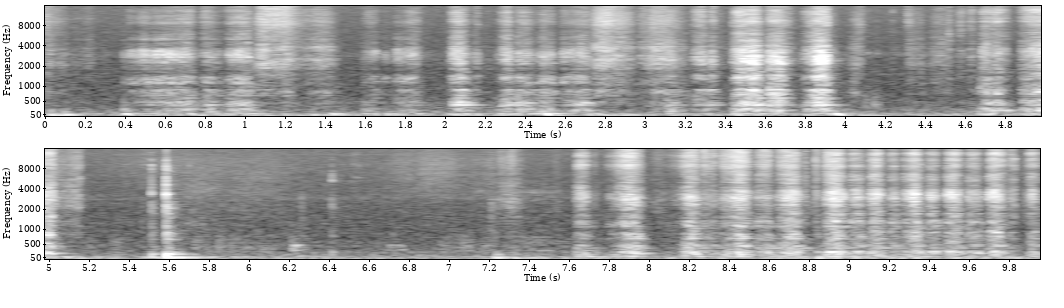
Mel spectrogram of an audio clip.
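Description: A graphite pencil scratches and sketches lines across a large flat sheet of white paper mounted on a board on an easel. Dry, raspy strokes come in quick bursts with a bright scratchy hiss over a soft low rumble, easing into a quieter stretch before picking up again.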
